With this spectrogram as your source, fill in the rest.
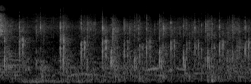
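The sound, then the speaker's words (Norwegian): A crowd claps in a steady, dense patter of overlapping hand claps, moderately quiet, lasting a few seconds without a clear break. “Applaus.”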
